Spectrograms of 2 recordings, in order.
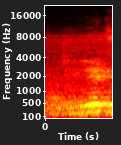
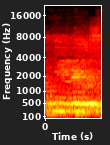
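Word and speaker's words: chelates: चीलेट्स और कीलेट्स भी बोलते हैं, जो आपको प्रोनाउंसिएट करना है।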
